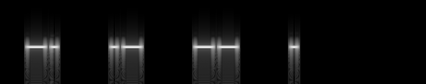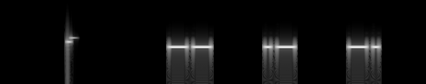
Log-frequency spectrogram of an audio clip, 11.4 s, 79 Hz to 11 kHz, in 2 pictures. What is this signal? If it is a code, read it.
Morse code, heard as a keyed tone, about 15 wpm, spaced as for 9 wpm, 700 Hz. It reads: NAME MAN
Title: 3x Character Spacing - Top 500 Words - 15wpm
